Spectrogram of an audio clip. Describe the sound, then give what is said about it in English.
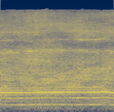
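A race car roars loudly and continuously, its engine drone mixed with a steady high-pitched tire squeal as it comes out of a corner sideways over the curbs at VIR, with no voices. “Coming out sideways.”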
